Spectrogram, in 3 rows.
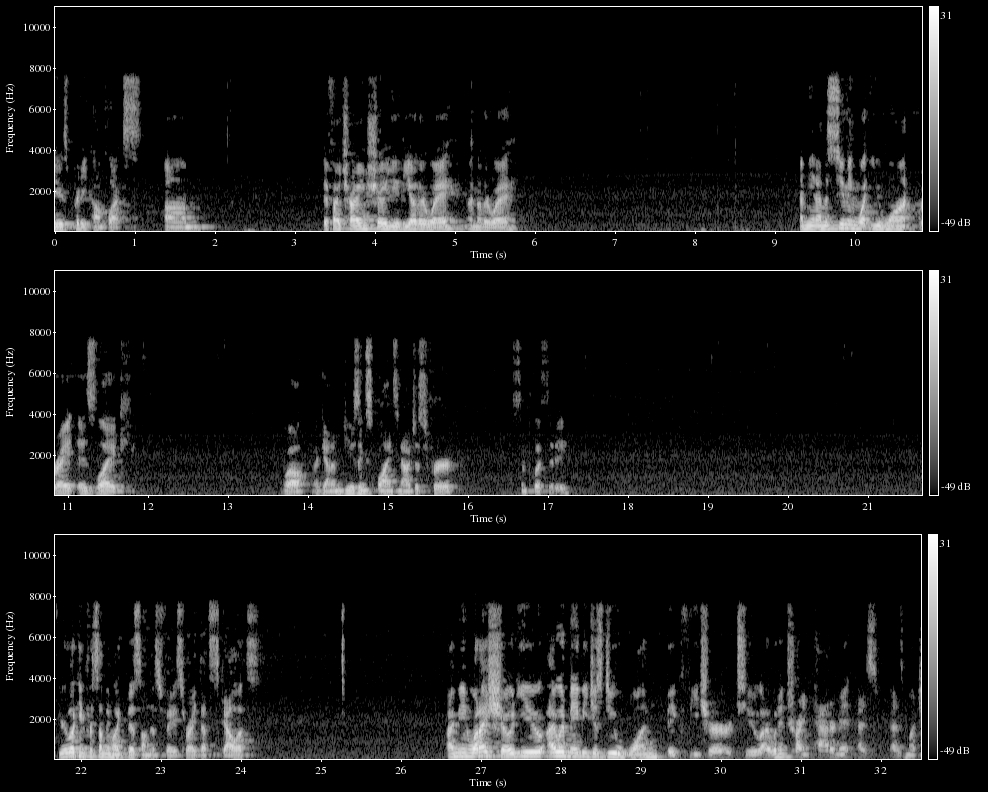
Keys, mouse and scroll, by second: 3.3-7.2 drag, 8.0 alt+s, 8.4 alt+n, 9.1-10.7 scroll down 1, 10.7 a, 11.9 click, 14.1 Escape, 14.6 s, 16.3 click, 29.3 Escape.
